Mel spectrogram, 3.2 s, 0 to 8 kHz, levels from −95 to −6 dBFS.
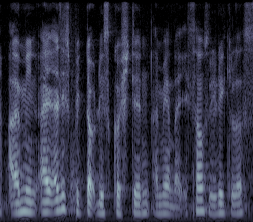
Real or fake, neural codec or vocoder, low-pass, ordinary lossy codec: real; none; none; none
